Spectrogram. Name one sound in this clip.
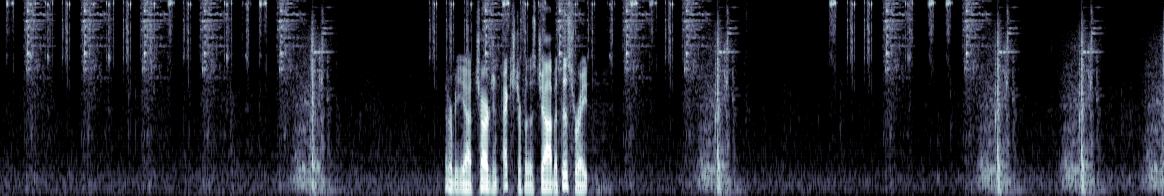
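A ratchet wrench clicks rapidly on metal bolts.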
